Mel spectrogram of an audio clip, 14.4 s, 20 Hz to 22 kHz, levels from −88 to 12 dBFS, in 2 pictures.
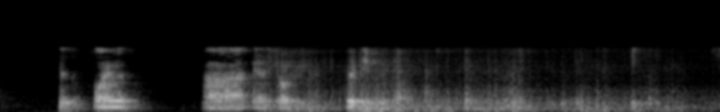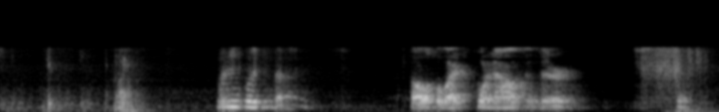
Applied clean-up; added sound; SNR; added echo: neural mask model DeepFilterNet 3.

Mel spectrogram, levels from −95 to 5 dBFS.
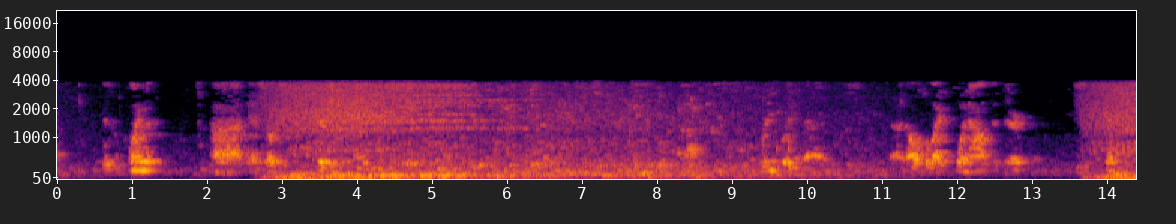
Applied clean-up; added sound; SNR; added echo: classical method WPE with log-MMSE.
